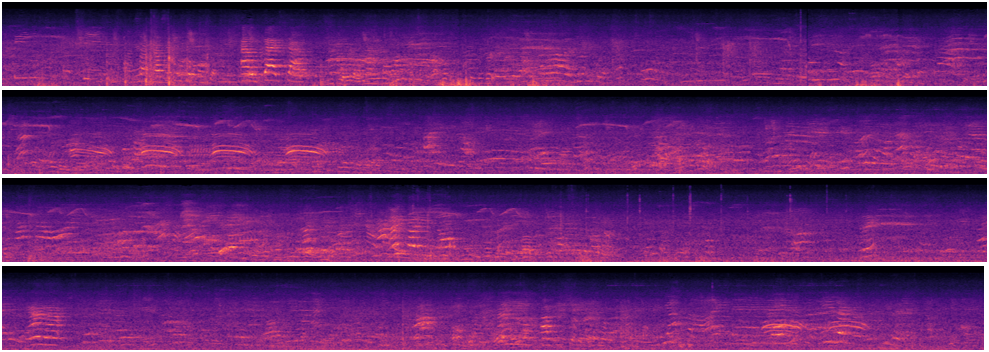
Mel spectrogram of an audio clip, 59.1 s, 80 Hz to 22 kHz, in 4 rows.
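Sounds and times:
shrill children's calls: 0.0 - 2.3, 9.4 - 19.9, 20.6 - 38.2, 40.5 - 53.0, 53.6 - 59.0
children chattering: 0.0 - 59.0.

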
